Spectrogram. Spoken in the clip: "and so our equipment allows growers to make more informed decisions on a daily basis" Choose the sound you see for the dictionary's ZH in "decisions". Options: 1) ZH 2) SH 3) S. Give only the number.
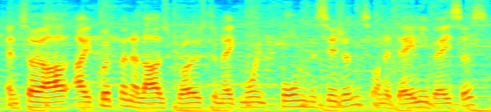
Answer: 1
